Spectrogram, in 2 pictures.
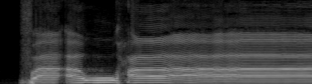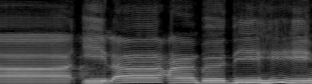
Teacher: panjangkan Hi ini dua harakat atau satu ayunan saja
